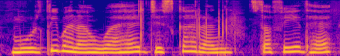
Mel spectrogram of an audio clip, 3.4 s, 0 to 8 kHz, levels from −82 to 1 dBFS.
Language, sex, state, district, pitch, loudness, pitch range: Hindi, female, Jharkhand, Palamu, 215 Hz, -11 LUFS, 210-235 Hz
